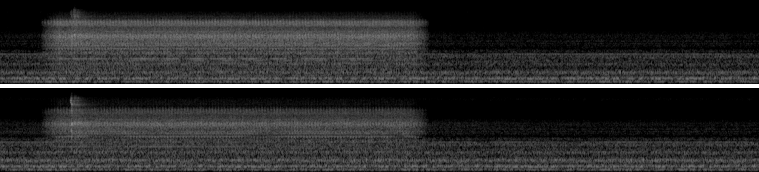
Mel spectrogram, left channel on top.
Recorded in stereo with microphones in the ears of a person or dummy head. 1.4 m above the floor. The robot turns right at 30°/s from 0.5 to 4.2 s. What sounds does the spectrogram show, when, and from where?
0.7 s scissors: 30° right (ahead or behind), 1.7 m; by 0.8 s 35° right (ahead or behind), 1.7 m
